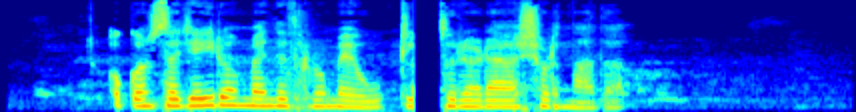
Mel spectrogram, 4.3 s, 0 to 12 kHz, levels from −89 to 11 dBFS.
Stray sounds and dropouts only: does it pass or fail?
fail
